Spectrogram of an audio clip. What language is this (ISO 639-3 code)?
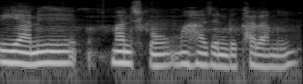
brx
